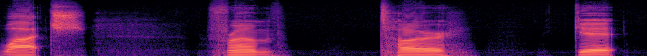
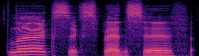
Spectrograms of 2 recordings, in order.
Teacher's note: so our stresses on Watch and looks those are the two stresses that I'm hearing in these phrases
